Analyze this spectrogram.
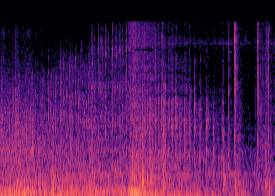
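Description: A small propeller plane's engine idles with a low, steady rumble.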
